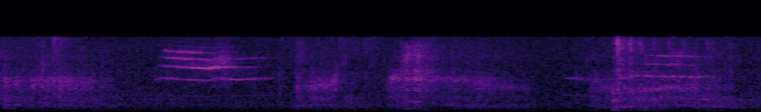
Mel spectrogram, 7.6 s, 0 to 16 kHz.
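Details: Domestic cat, offered for sale, meowing several times: a clear harmonic wail around 1.6–2.8 seconds, further shorter meows near 3, 4 and 6 seconds, in a quiet indoor setting.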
